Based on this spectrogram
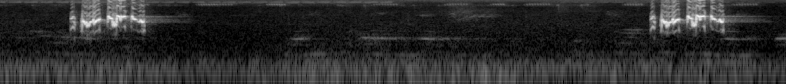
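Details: Vigorous morning song of a sooty-headed bulbul, meant to draw a kept bulbul into replying; two half-second warbled phrases roughly four seconds apart with silence between.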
